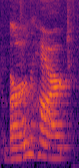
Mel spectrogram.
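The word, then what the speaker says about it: Bernhardt: is just called burn heart and my name's b-e-r-n-h-a-r-d-t just think of heartburn and turn it around but don't spell it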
